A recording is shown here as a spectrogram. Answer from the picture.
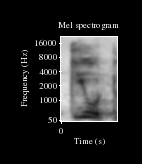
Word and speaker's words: cute: जैसे यहाँ पे CUTE क्यूट होता है ना जी, तो C का उच्चारण आधा के रूप में, UTE है तो इसका उच्चारण यूट के रूप में। तो क्या हो गया दोस्तों? क्यूट हो गया।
